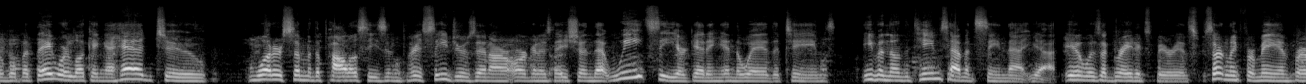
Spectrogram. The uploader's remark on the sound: sat down at the Agile Australia Conference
